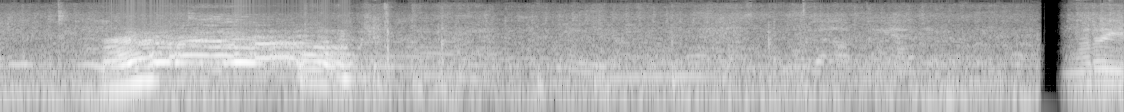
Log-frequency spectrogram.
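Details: Cattle being unloaded from a truck: one loud, drawn-out harmonic moo rising then holding steady for over a second, followed by quieter lowing and background clatter.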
